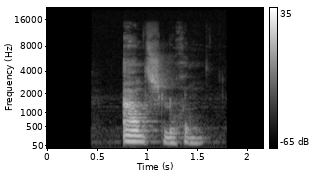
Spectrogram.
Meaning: inflection of aanslaan: 1. plural dependent-clause past indicative 2. plural dependent-clause past subjunctive
- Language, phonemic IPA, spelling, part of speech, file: Dutch, /ˈanslʏxə(n)/, aansloegen, verb, Nl-aansloegen.ogg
